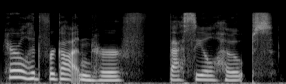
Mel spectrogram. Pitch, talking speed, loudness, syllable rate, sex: 225 Hz, 125 wpm, -20 LUFS, 5.3 syllables/s, female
